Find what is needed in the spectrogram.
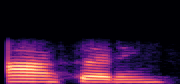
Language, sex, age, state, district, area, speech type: Tamil, female, 18-30, Tamil Nadu, Kallakurichi, rural, conversation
